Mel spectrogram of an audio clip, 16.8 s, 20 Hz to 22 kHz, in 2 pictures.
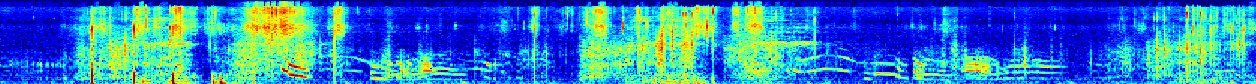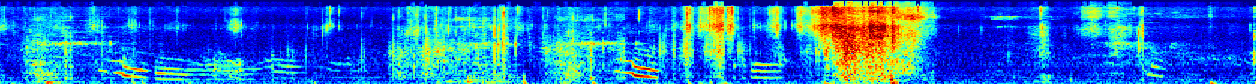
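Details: Wheezing recorded overnight, starting around 6 AM, about 4–5 hours after her last breathing treatment (Arformoterol and Pulmicort at 1 AM): clusters of squeaky, musical whistles of shifting pitch on noisy breaths.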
